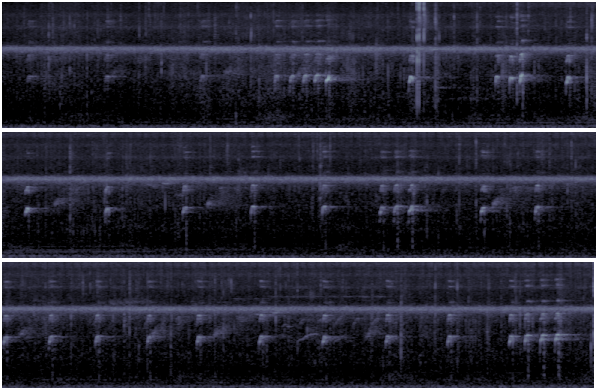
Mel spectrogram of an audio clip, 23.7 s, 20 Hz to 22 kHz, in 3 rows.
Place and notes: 水上巷, 埔里鎮桃米里, Taiwan - In the woods
Bird sounds, In the woods Sound of water droplets
Puli Township, 水上巷, 21 April 2016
